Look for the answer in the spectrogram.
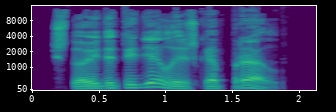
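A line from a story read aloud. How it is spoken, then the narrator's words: Quiet, through clenched teeth. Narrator (Russian): тихо процедил он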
